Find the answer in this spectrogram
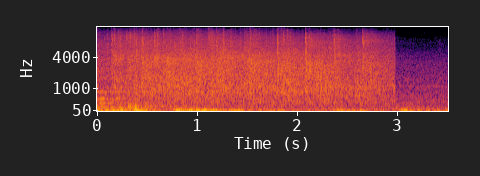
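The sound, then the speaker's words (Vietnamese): A crowd applauds with dense, steady clapping that holds for about three seconds, then cuts off abruptly, leaving only faint low background sound. “Thôi tự cho anh tràng pháo tay luôn đi.”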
